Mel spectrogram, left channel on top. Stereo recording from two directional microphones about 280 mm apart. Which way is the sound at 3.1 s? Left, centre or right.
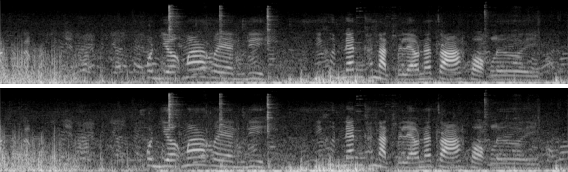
Centre.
